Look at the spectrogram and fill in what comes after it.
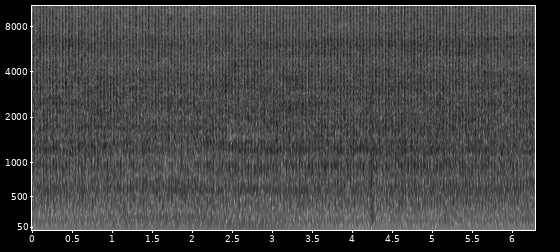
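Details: Peugeot 307 1.6 90 hp engine at idle: sharp regular ticking knock about three per second over steady idle; owner asks where the engine knock comes from, source unknown.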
